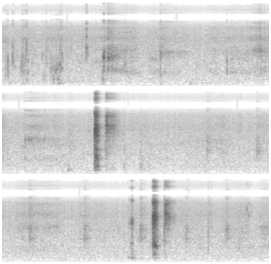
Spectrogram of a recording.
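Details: Cat coughing: two short, sharp hacking bursts over steady room hiss, with faint sniffing between.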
